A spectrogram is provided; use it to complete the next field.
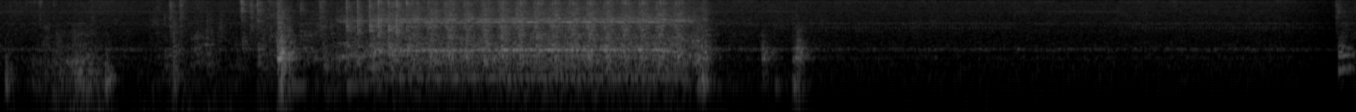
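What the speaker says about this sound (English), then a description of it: "we're going to take one of our triangles and we're going to sew along that edge" A home sewing machine stitches along the edge of quilt triangle units for a festive tulip block, a steady mechanical whir running for a few seconds between softer handling clicks and bumps, close and alone with no talk.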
